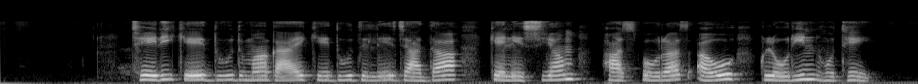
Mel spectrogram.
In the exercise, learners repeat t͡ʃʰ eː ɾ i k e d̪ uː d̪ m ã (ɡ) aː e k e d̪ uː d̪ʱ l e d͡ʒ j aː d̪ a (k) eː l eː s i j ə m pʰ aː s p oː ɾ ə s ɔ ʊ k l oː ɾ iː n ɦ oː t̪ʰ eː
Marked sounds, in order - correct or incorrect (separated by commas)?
correct, correct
